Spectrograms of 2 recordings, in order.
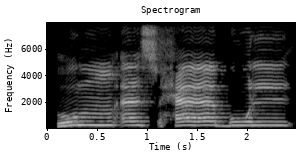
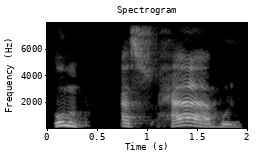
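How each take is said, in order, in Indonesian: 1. Kedua kata itu disambung tanpa jeda. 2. Kedua kata itu dipisahkan oleh jeda. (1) "Yang betul adalah hum ashabul" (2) "jangan memenggal menjadi hum ashabul. Itu keliru"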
